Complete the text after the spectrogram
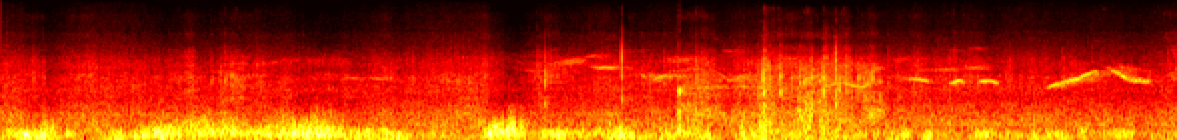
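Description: Bicycle tyres roll over a rough path.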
